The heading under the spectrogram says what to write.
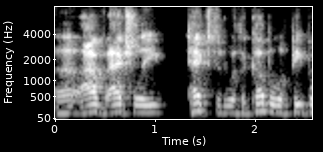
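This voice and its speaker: A man with an American accent speaks in a fairly high, somewhat breathy voice. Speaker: former politician and school dean. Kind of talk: talk to a luncheon group. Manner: repeats words, hesitant fillers.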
